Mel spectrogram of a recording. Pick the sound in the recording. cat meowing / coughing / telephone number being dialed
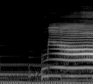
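cat meowing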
